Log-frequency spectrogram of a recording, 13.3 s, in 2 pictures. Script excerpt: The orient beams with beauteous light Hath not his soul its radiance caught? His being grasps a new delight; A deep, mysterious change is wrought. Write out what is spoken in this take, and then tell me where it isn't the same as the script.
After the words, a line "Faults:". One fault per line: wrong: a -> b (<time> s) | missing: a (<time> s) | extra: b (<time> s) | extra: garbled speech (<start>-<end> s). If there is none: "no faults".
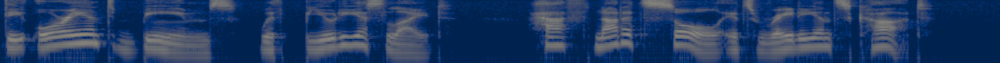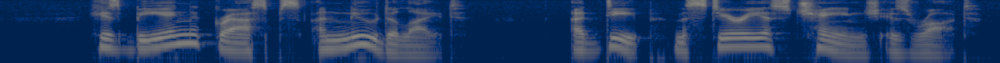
The orient beams with beauteous light Hath not its soul its radiance caught? His being grasps a new delight; A deep, mysterious change is wrought.
Faults:
wrong: his -> its (4.2 s)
